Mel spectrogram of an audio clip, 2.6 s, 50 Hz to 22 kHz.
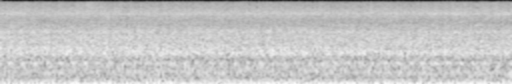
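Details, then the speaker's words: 2012 Chevy Impala at warm idle about three months after upper intake and intake valve cleaning and fuel injector and harness replacement: a quiet, even low rumble with no stumbles. Zero misfires, running smoothly. "and zero misfires. You can hear it now. Smooth as butter."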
